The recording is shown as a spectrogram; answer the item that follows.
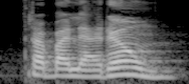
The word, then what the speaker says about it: trabalharão: No entanto, a sílaba tônica de palavras com ditongo ão geralmente é a última, palavras oxítonas, enquanto a sílaba tônica de palavras terminadas em AM é a penúltima, palavras paroxítonas.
